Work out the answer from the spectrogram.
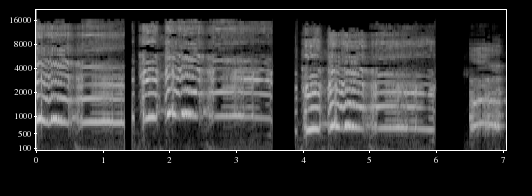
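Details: Heritage breed roosters crowing in edited succession: several loud harmonic crows, each with choppy opening syllables and a held, slightly falling tone, separated by sudden silent cuts.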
